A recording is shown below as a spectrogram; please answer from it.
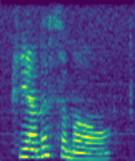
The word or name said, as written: pianissimo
